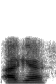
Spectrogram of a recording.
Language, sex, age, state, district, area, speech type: Odia, male, 18-30, Odisha, Puri, urban, conversation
